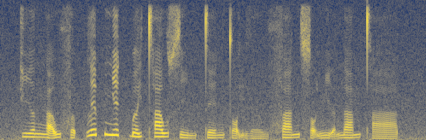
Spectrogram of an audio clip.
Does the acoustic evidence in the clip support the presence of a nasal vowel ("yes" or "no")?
no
